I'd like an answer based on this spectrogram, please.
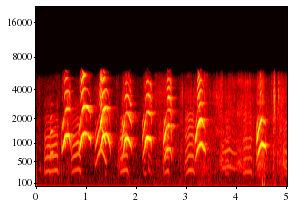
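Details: Young White Swiss Shepherd puppies yelping in a quick series of about ten strong, tonal cries, each sweeping up then down, growing fainter toward the end before one last louder whine.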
